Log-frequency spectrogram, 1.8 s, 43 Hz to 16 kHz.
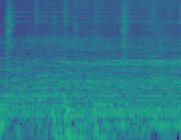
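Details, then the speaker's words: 2009 Toyota Vios Gen2 at idle with the air conditioning on: a rough droning rumble over the engine from the AC compressor, whose clutch has failed; the compressor was advised to be replaced and the AC no longer cools well. "Rinig niyo yan. Yung maingay na yun yung compressor. Kasi yung compressor ko, nasiraan na ako ng clutch nung compressor."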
